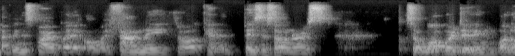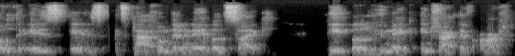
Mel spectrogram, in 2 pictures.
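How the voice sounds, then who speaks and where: Middle-aged man, medium pitch, casual founder pitch, roomy echo. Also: fairly bright tone. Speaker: startup co-founder. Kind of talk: casual self-introduction pitch. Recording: echoey room.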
